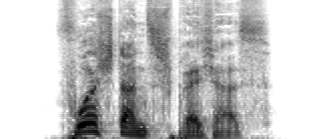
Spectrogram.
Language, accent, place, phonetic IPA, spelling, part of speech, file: German, Germany, Berlin, [ˈfoːɐ̯ʃtant͡sˌʃpʁɛçɐs], Vorstandssprechers, noun, De-Vorstandssprechers.ogg
- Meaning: genitive singular of Vorstandssprecher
